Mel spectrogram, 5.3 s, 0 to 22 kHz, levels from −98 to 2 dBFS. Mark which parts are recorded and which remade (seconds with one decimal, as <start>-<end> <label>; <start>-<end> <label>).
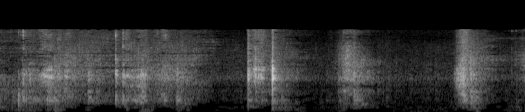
0.0-0.5 recorded; 0.5-2.0 remade; 2.0-3.1 recorded; 3.1-5.3 remade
